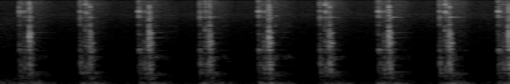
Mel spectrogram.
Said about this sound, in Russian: А маленькие часики смеются, тик-так, ни о чем не жалей.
